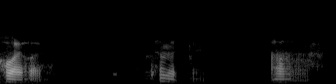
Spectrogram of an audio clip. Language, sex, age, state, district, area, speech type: Manipuri, male, 18-30, Manipur, Kakching, rural, conversation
